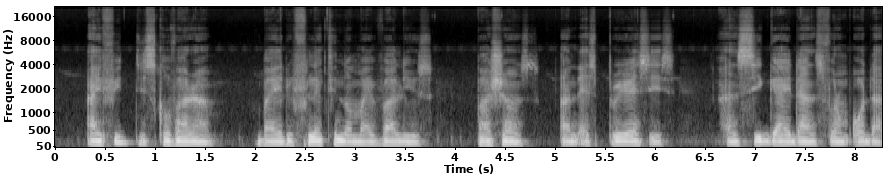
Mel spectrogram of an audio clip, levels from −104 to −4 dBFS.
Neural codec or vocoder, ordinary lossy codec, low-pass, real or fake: vocoder, 48 kHz, 128 mel bands, Vocos; none; none; fake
